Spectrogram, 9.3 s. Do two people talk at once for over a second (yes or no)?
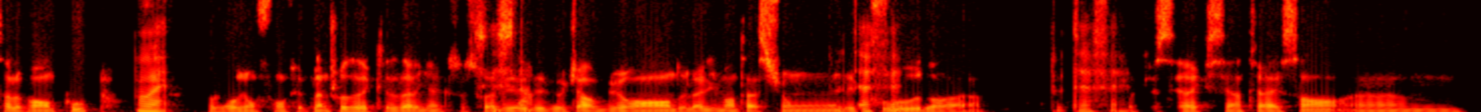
no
